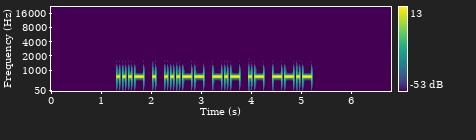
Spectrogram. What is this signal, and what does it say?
Morse code, heard as a keyed tone, about 20 wpm, 700 Hz. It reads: VE3KAQ
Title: DXCC-100 Call Signs - 6 Characters - Repeated 2x - 20wpm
